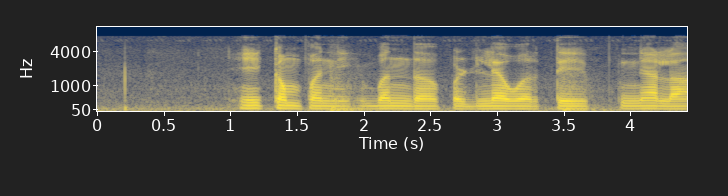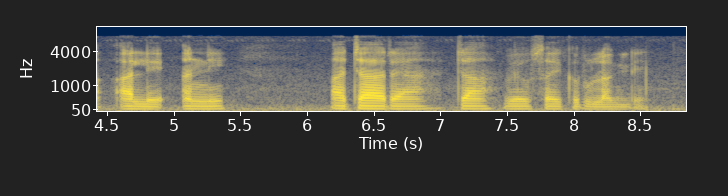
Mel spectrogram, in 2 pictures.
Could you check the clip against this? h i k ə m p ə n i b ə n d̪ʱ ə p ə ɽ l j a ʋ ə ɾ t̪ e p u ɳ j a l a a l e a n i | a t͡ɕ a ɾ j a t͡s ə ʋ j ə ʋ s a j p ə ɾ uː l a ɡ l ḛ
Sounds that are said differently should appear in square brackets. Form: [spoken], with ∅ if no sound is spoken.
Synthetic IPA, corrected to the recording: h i k ə m p ə n i b ə n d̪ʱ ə p ə ɽ l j a ʋ ə ɾ t̪ e p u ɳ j a l a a l e a n i | a t͡ɕ a ɾ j a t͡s [a] ʋ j ə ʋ s a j [k] ə ɾ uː l a ɡ l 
